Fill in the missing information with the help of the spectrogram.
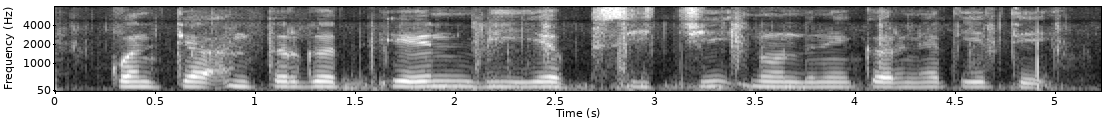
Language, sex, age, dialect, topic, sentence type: Marathi, male, 51-55, Northern Konkan, banking, question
